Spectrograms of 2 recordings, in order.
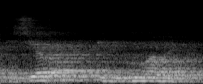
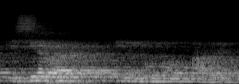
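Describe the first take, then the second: The two takes are said the same way.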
